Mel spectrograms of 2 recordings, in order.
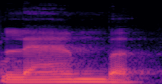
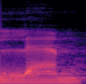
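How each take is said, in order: First: The final b sound is pronounced. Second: The final b sound is silent. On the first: The speaker calls it wrong. "इसको आप लैम्ब नहीं पढ़ेंगे" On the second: The speaker calls it right. "बल्कि लैम्ब पढ़ेंगे"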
